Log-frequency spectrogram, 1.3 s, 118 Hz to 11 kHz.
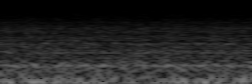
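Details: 2002 BMW 7 Series E65 V8 with misfires on all eight cylinders, CCV valves already replaced: deep uneven, lumpy idle, rougher with individual ignition coils cut; cause suspected, not confirmed.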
